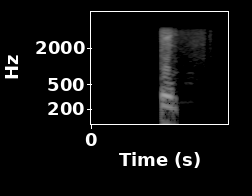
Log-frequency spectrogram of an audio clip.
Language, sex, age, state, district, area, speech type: Santali, male, 45-60, West Bengal, Bankura, rural, conversation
